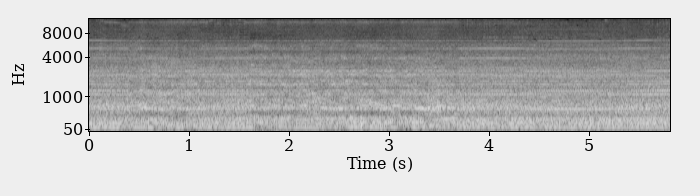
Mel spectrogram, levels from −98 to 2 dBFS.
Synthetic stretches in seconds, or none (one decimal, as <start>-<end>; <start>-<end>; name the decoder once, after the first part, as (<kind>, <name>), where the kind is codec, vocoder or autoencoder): 0.4-1.1 (codec, SNAC); 1.6-3.7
